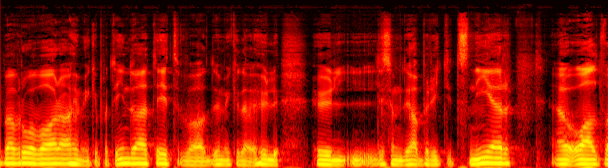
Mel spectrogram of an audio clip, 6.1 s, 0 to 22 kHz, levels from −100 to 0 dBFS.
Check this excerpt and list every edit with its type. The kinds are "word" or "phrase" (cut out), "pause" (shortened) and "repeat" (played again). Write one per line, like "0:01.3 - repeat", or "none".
none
